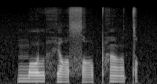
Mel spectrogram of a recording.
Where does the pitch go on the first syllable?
high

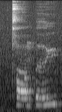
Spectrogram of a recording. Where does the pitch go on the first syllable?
low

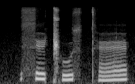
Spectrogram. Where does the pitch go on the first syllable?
high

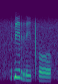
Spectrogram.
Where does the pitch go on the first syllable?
high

